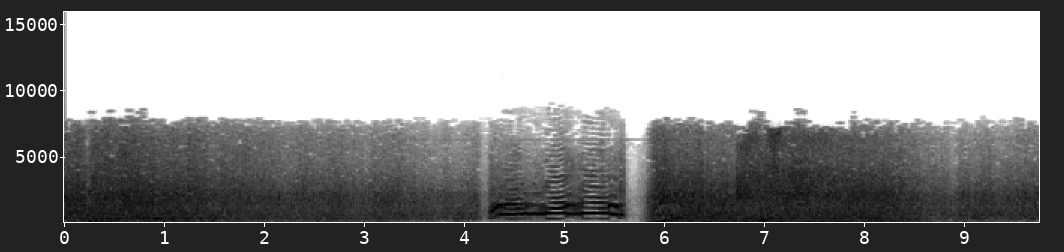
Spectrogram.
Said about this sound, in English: Henry, it sounds like a waterfall!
